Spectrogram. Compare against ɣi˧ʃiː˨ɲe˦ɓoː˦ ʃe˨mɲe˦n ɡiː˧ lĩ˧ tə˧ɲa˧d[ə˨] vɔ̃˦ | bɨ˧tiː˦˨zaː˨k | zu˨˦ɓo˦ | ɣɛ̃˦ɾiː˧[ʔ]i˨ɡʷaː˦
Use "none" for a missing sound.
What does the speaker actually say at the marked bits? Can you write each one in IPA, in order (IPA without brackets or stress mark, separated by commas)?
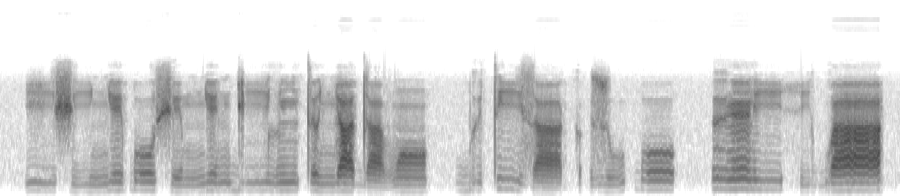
a˨, h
